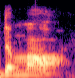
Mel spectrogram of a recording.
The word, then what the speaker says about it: Demar: It's like Lamar but with a D.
